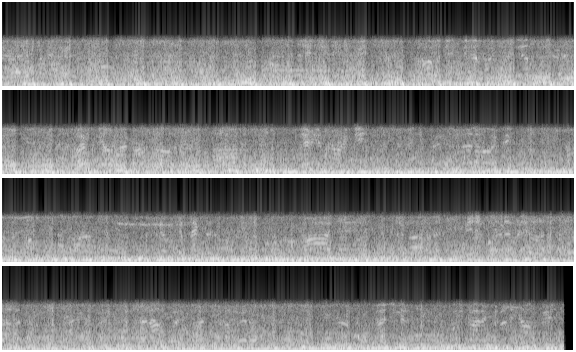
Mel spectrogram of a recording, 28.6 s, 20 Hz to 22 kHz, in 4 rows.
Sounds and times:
Speech: 0.0s - 28.5s
Techno: 0.0s - 28.5s.

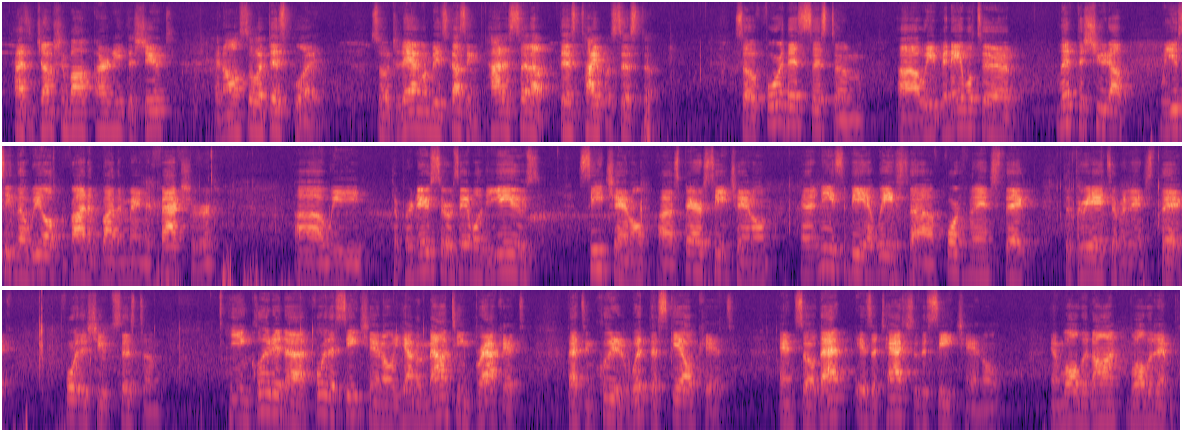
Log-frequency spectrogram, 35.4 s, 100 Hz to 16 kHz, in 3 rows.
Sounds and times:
Speech: 0.0s - 6.6s, 7.4s - 14.0s, 14.7s - 25.2s, 25.8s - 35.3s.

